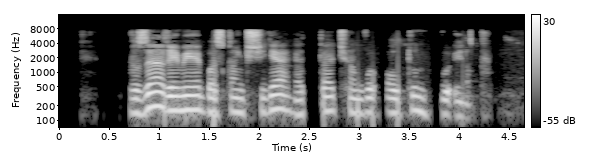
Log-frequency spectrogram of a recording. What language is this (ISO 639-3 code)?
uig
